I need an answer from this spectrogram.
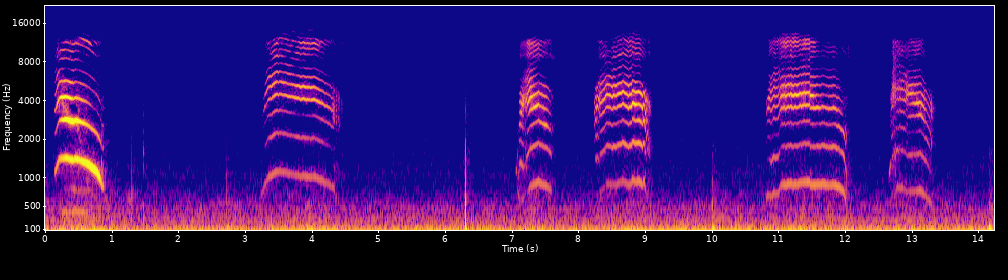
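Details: Domestic cat, its calls said to drive away rats: six short, bright meows spaced across the stretch, each sliding slightly downward, over a quiet low hum.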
